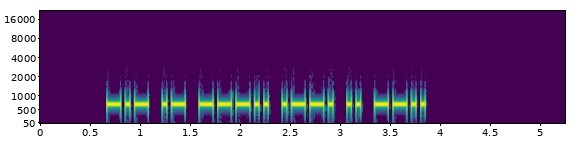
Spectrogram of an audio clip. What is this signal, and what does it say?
Morse code, heard as a keyed tone, about 26 wpm, 700 Hz. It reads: KA8PIZ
